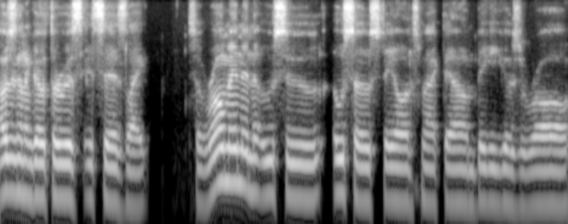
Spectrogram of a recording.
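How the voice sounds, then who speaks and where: A man with an American accent and a normal speaking voice talks at a fairly high pitch with ordinary pitch variation. The recording is very clean, with a silent background. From North Carolina. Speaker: wrestling podcast co-host. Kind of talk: casual chat.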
